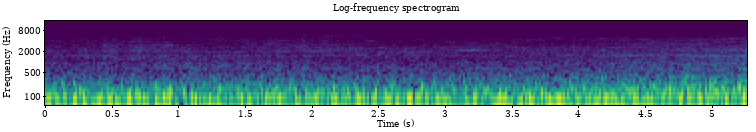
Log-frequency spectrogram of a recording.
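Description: Freight train rolling past: a steady low rumble with no break.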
